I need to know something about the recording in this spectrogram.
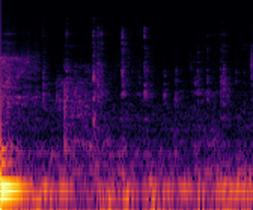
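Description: A scattering of faint, irregular clicks, a few a second, over a low steady hum.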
